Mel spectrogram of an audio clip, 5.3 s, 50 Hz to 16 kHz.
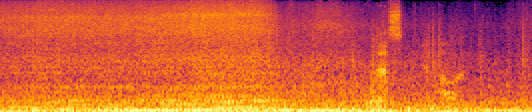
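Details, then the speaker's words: Dodge Coronet giveaway car with new transmission on a road drive: steady V8 drone pulling smoothly under light throttle, no flare, slip or clunk; runs pretty good, shifts and cruises normally. "runs pretty good actually shifts cruises right down the old road"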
